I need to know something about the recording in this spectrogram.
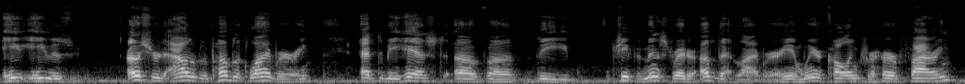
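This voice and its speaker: A man in his sixties giving informal opinion commentary to the camera in a halting, emphatic way, recorded indoors at home. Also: mid-range voice, gravelly, rough recording. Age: 60s. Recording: noticeable background noise, room ambience.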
